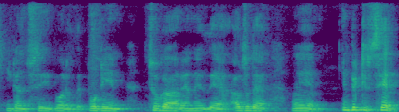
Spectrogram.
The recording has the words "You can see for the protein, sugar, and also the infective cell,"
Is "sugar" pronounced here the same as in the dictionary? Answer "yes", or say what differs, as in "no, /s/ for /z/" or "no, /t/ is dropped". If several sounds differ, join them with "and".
no, /s/ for /ʃ/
